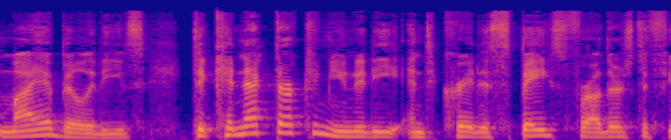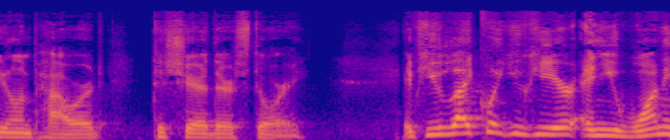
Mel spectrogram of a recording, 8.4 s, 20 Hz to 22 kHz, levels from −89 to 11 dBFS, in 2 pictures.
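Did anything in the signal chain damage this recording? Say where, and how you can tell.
No, nothing in this speech recording stood out as damage from any stage of the signal chain when I listened to it.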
